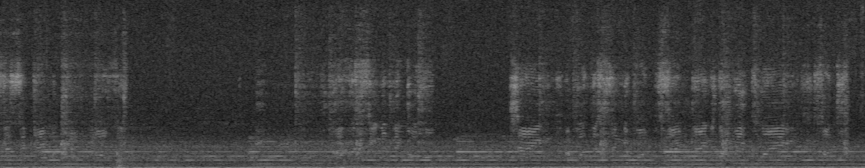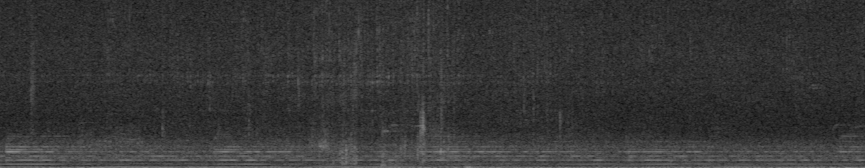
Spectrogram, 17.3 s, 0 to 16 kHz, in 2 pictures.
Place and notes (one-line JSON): {"title": "Stadlerstraße, Linz, Austria - 12noon Saturday siren plus bells and rap on a phone", "date": "2020-09-12 11:58:00", "description": "Every Saturday at noon Linz tests its warning sirens - a sound heard city wide. The 12 o'clock bells ring at the same time. At this place in Bindermichl Park they all sound from the mid distance. Rap playing from a kid's phone is nearer, as is the shuffling of his feet on gravel. There is a strong wind from the south blowing autobahn roar towards this spot.", "latitude": "48.27", "longitude": "14.30", "altitude": "283", "timezone": "Europe/Vienna"}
